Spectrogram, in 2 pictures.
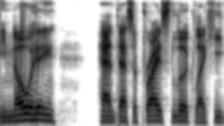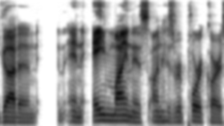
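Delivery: ordinary delivery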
